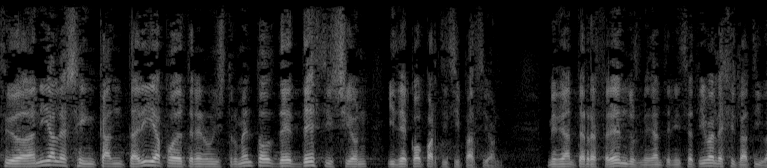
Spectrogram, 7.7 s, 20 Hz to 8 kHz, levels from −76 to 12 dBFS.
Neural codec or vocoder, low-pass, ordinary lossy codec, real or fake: none; none; none; real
